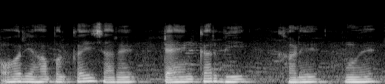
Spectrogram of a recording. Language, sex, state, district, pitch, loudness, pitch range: Hindi, male, Uttar Pradesh, Lucknow, 120 Hz, -16 LUFS, 115-120 Hz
